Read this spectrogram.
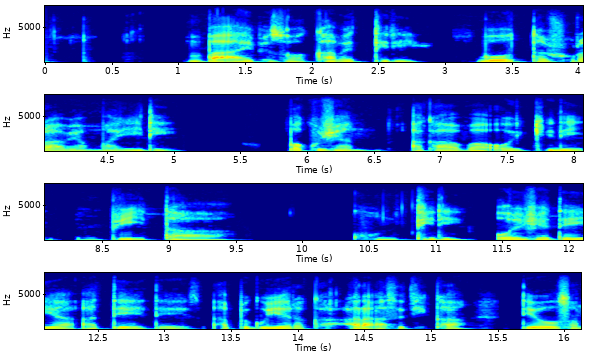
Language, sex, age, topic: Gamo, male, 25-35, agriculture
